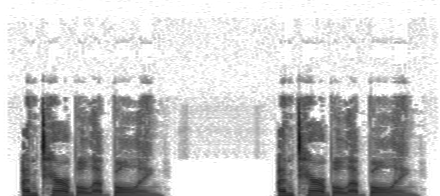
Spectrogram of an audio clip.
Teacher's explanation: In I'm terrible at, the T in terrible can be soft. And at bowling links together, a bowling almost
